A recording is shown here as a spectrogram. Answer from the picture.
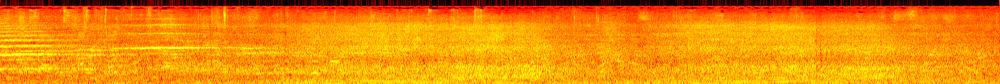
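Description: Background voices of people talking, over a steady wash of outdoor noise.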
